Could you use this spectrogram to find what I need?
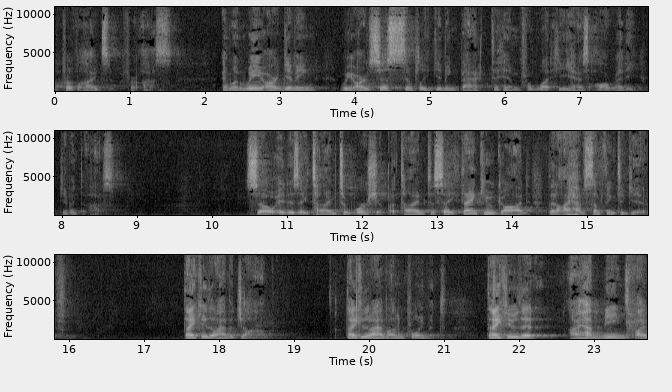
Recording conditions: large echoing room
